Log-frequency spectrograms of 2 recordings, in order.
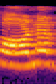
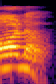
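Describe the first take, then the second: First: "honor" with the H pronounced, HON-nar; wrongly sounded H. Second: "honor" as ON-uh, no H; silent H. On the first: Teacher showing what we don't say, H sounded in "honor". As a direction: start "honor" on an audible H. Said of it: "നമ്മൾ പറയില്ല". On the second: Teacher giving pupils the correct word, silent H in "honor". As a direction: start "honor" straight on the vowel. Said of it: "Here the H is silent". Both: Shown as a demonstration.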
